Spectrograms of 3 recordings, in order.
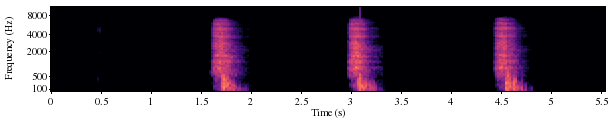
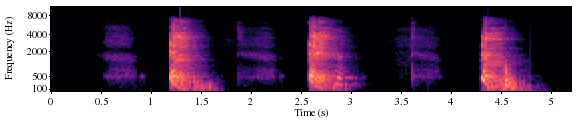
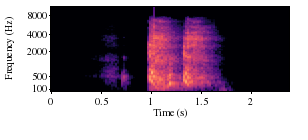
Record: {"exhalation_length": "5.5 s", "exhalation_amplitude": 32767, "exhalation_signal_mean_std_ratio": 0.24, "three_cough_length": "5.2 s", "three_cough_amplitude": 29579, "three_cough_signal_mean_std_ratio": 0.32, "cough_length": "2.4 s", "cough_amplitude": 30004, "cough_signal_mean_std_ratio": 0.34, "survey_phase": "beta (2021-08-13 to 2022-03-07)", "age": "45-64", "gender": "Female", "wearing_mask": "No", "symptom_cough_any": true, "symptom_runny_or_blocked_nose": true, "symptom_shortness_of_breath": true, "symptom_sore_throat": true, "symptom_fatigue": true, "symptom_onset": "3 days", "smoker_status": "Never smoked", "respiratory_condition_asthma": false, "respiratory_condition_other": false, "recruitment_source": "Test and Trace", "submission_delay": "2 days", "covid_test_result": "Positive", "covid_test_method": "RT-qPCR", "covid_ct_value": 23.8, "covid_ct_gene": "ORF1ab gene", "covid_ct_mean": 24.6, "covid_viral_load": "8600 copies/ml", "covid_viral_load_category": "Minimal viral load (< 10K copies/ml)"}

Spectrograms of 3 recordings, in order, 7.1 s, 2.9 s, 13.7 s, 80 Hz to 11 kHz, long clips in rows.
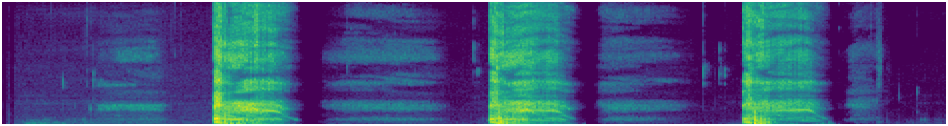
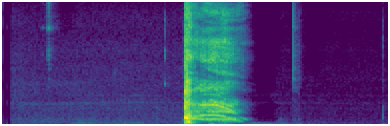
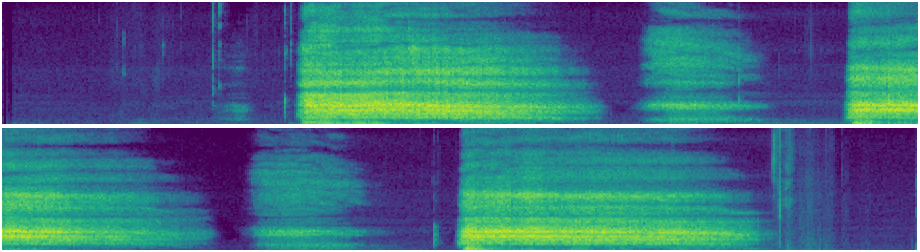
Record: {"three_cough_length": "7.1 s", "three_cough_amplitude": 32768, "three_cough_signal_mean_std_ratio": 0.32, "cough_length": "2.9 s", "cough_amplitude": 32768, "cough_signal_mean_std_ratio": 0.21, "exhalation_length": "13.7 s", "exhalation_amplitude": 30128, "exhalation_signal_mean_std_ratio": 0.56, "survey_phase": "beta (2021-08-13 to 2022-03-07)", "age": "45-64", "gender": "Female", "wearing_mask": "No", "symptom_fatigue": true, "symptom_headache": true, "smoker_status": "Never smoked", "respiratory_condition_asthma": false, "respiratory_condition_other": false, "recruitment_source": "Test and Trace", "submission_delay": "2 days", "covid_test_result": "Positive", "covid_test_method": "ePCR"}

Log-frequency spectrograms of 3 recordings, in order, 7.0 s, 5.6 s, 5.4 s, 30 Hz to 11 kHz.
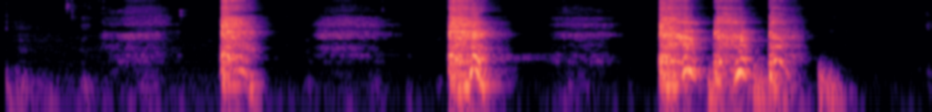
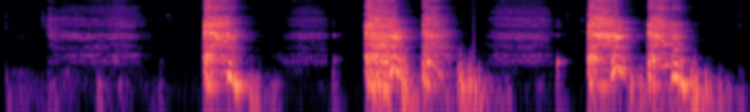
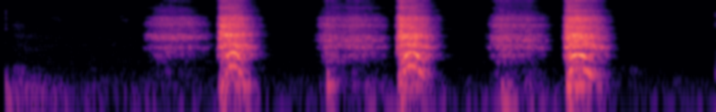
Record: {"cough_length": "7.0 s", "cough_amplitude": 32768, "cough_signal_mean_std_ratio": 0.37, "three_cough_length": "5.6 s", "three_cough_amplitude": 32768, "three_cough_signal_mean_std_ratio": 0.46, "exhalation_length": "5.4 s", "exhalation_amplitude": 32767, "exhalation_signal_mean_std_ratio": 0.35, "survey_phase": "alpha (2021-03-01 to 2021-08-12)", "age": "18-44", "gender": "Male", "wearing_mask": "No", "symptom_none": true, "smoker_status": "Ex-smoker", "respiratory_condition_asthma": false, "respiratory_condition_other": false, "recruitment_source": "REACT", "submission_delay": "3 days", "covid_test_result": "Negative", "covid_test_method": "RT-qPCR"}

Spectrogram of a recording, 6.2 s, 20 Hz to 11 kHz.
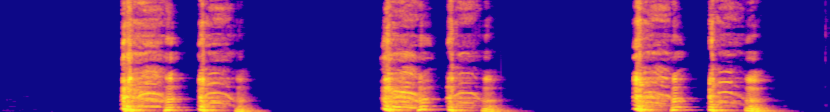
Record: {"three_cough_length": "6.2 s", "three_cough_amplitude": 32768, "three_cough_signal_mean_std_ratio": 0.4, "survey_phase": "beta (2021-08-13 to 2022-03-07)", "age": "65+", "gender": "Male", "wearing_mask": "No", "symptom_none": true, "smoker_status": "Ex-smoker", "respiratory_condition_asthma": false, "respiratory_condition_other": false, "recruitment_source": "REACT", "submission_delay": "2 days", "covid_test_result": "Negative", "covid_test_method": "RT-qPCR", "influenza_a_test_result": "Negative", "influenza_b_test_result": "Negative"}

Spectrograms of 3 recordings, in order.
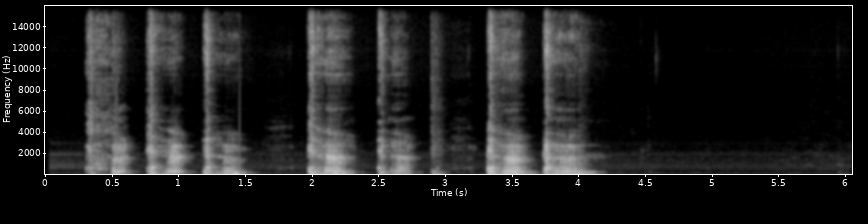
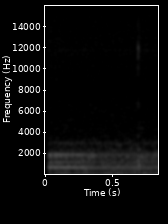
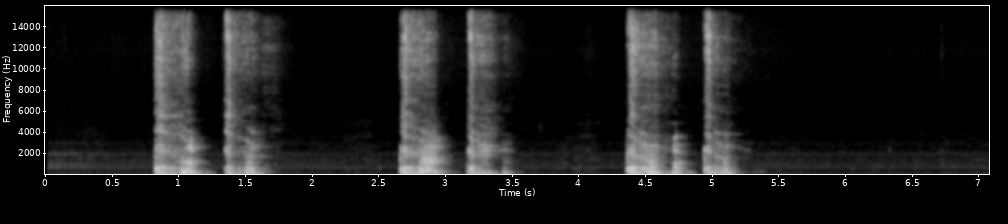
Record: {"cough_length": "6.1 s", "cough_amplitude": 32046, "cough_signal_mean_std_ratio": 0.42, "exhalation_length": "0.9 s", "exhalation_amplitude": 125, "exhalation_signal_mean_std_ratio": 1.1, "three_cough_length": "7.1 s", "three_cough_amplitude": 32768, "three_cough_signal_mean_std_ratio": 0.36, "survey_phase": "alpha (2021-03-01 to 2021-08-12)", "age": "65+", "gender": "Male", "wearing_mask": "No", "symptom_none": true, "smoker_status": "Ex-smoker", "respiratory_condition_asthma": false, "respiratory_condition_other": false, "recruitment_source": "REACT", "submission_delay": "4 days", "covid_test_result": "Negative", "covid_test_method": "RT-qPCR"}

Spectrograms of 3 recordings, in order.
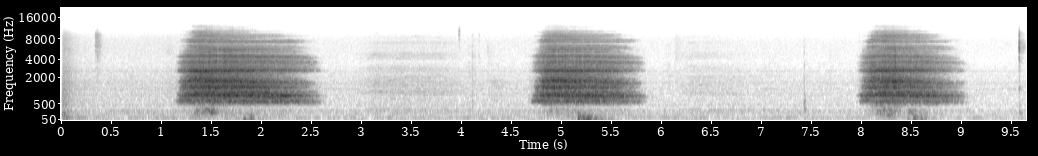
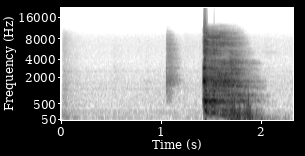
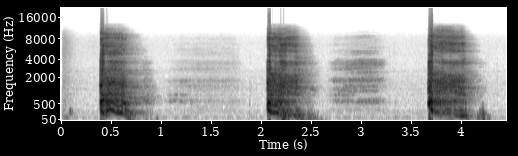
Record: {"exhalation_length": "9.7 s", "exhalation_amplitude": 8444, "exhalation_signal_mean_std_ratio": 0.47, "cough_length": "2.3 s", "cough_amplitude": 32768, "cough_signal_mean_std_ratio": 0.31, "three_cough_length": "4.5 s", "three_cough_amplitude": 32768, "three_cough_signal_mean_std_ratio": 0.37, "survey_phase": "beta (2021-08-13 to 2022-03-07)", "age": "45-64", "gender": "Male", "wearing_mask": "No", "symptom_none": true, "symptom_onset": "12 days", "smoker_status": "Never smoked", "respiratory_condition_asthma": false, "respiratory_condition_other": false, "recruitment_source": "REACT", "submission_delay": "3 days", "covid_test_result": "Negative", "covid_test_method": "RT-qPCR", "influenza_a_test_result": "Unknown/Void", "influenza_b_test_result": "Unknown/Void"}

